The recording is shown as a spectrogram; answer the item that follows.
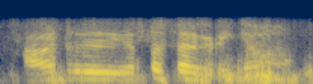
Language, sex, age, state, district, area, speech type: Tamil, male, 30-45, Tamil Nadu, Tiruchirappalli, rural, conversation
